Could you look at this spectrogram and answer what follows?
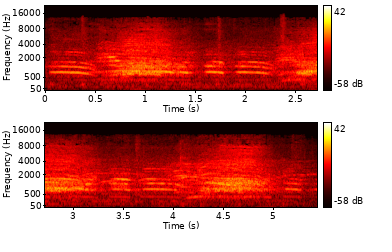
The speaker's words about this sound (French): Ils confluent tous vers l'avenue Pie XII où se situe l'Annonciature. Le soleil fait son apparition et les chants et les clameurs montent.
